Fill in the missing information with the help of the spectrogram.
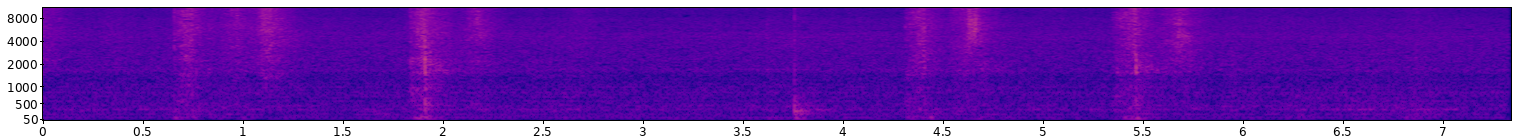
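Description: Kitchen knife cutting through raw peeled potatoes on a plastic cutting board, the blade knocking on the board about half a dozen times at uneven intervals, over a steady low hum.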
